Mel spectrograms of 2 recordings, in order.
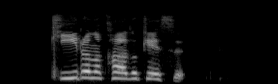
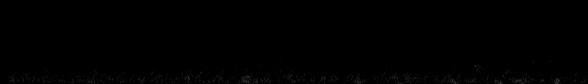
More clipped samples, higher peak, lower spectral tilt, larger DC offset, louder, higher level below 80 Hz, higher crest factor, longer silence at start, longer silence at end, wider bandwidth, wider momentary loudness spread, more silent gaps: neither; first, -10 dBFS vs -50 dBFS; second, -2.5 dB/octave vs -6 dB/octave; neither; first, -25 LUFS vs -68 LUFS; second, -86 dBFS vs -78 dBFS; about the same, 18 dB vs 16 dB; first, 0.5 s vs 0.1 s; first, 0.95 s vs 0 s; first, 11.5 kHz vs 7.4 kHz; first, 17 LU vs 2 LU; neither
